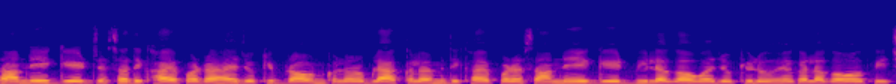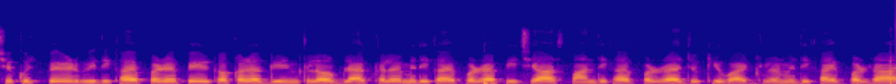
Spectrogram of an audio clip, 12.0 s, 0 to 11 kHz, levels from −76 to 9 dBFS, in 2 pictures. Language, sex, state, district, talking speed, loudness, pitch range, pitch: Hindi, female, Bihar, Bhagalpur, 335 wpm, -17 LUFS, 210-230 Hz, 220 Hz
